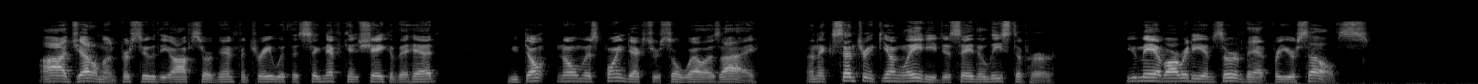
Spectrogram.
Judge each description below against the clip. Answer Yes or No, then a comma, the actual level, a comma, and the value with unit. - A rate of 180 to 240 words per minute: No, average, 165 wpm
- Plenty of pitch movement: No, average, 4.0 semitones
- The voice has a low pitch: Yes, low, 125 Hz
